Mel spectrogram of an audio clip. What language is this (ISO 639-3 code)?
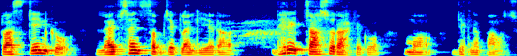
nep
